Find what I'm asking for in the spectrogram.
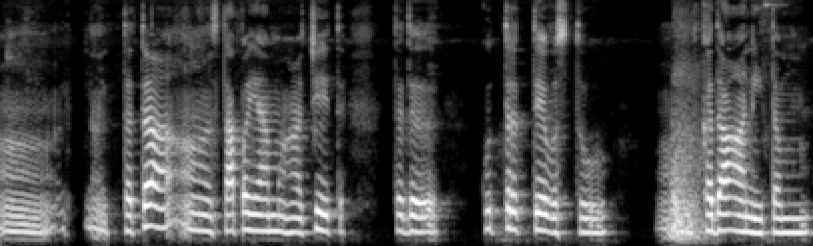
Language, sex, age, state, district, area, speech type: Sanskrit, female, 30-45, Karnataka, Dharwad, urban, spontaneous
